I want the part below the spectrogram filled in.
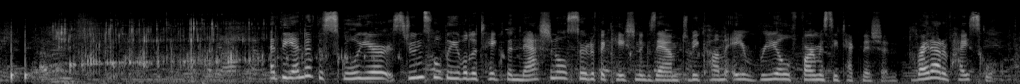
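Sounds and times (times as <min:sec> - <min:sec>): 
liquid medication pouring into a container: 0:00.4 - 0:05.3
speech: 0:02.7 - 0:10.1.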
